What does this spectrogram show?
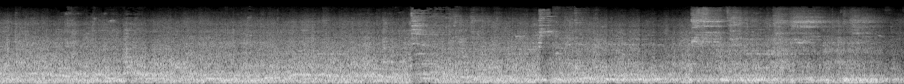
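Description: Freight train cars rolling past close by: a steady rumble and clatter of steel wheels on rail. Brief high-pitched metal squeals come about four seconds in and again near the end.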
